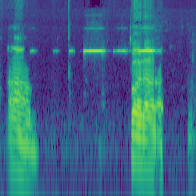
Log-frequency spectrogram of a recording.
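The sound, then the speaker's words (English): A smoke alarm going off in a house gives piercing, high-pitched electronic beeps, several short chirps and one longer steady tone, between bursts of a voice. “who's got a fire going on? that's the alarm for my house.”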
